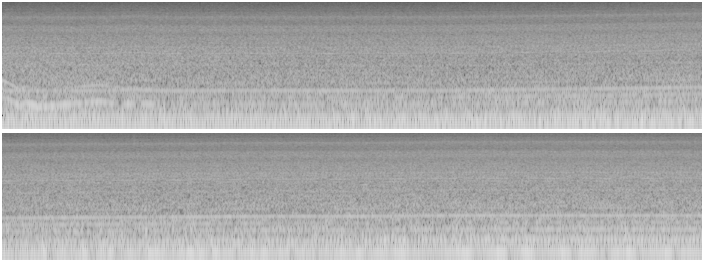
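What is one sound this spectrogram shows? A truck engine hums steadily as it drives.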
